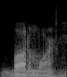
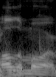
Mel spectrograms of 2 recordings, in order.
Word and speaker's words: Baltimore: First of all, I'll just tell you, it's pronounced Baltimore, just for anybody. Baltimore.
